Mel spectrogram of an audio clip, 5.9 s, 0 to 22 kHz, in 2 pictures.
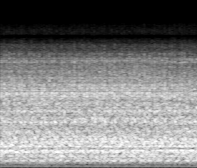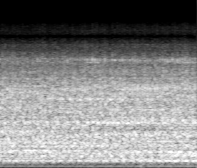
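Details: Morbark 2400XL track chipper's 4BT diesel running after the dead fuel shutoff solenoid was bridged with a bolt: a loud, even diesel clatter at steady speed with a rapid regular beat and no misses; the engine runs normally.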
